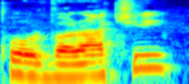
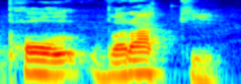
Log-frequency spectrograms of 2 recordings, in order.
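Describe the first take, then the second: First: The middle consonant sounds like ch. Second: The middle consonant sounds like k. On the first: This is the American way of saying it. "in American, you call it" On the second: This is the Italian way of saying it. "the double C and H makes it a k sound"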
